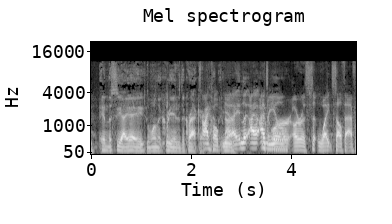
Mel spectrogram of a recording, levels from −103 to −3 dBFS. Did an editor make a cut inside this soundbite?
yes; 2 cuts; at 1.1 s, 3.5 s

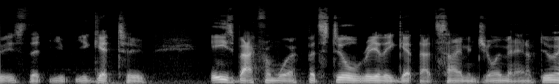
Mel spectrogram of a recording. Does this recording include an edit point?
no; 0 cuts

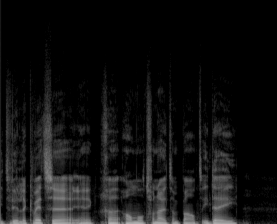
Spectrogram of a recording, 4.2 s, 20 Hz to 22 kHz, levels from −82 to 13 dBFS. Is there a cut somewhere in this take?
yes; 3 cuts; at 1.1 s, 1.4 s, 2.5 s

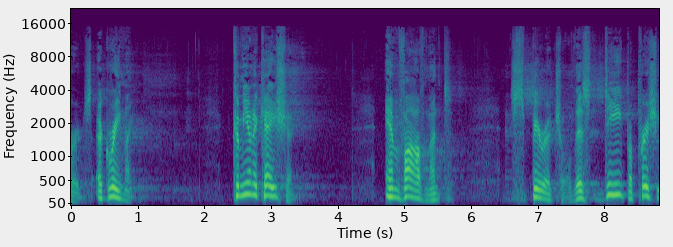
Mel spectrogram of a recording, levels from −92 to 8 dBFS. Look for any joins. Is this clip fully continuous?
no; 1 cut; at 6.5 s

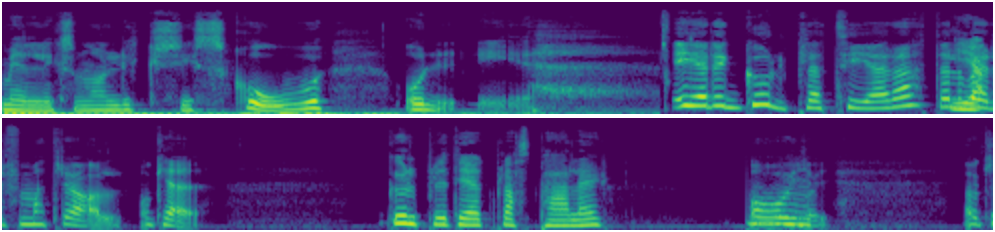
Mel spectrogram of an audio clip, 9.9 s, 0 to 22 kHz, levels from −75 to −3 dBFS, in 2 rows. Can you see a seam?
yes; 2 cuts; at 3.3 s, 9.0 s

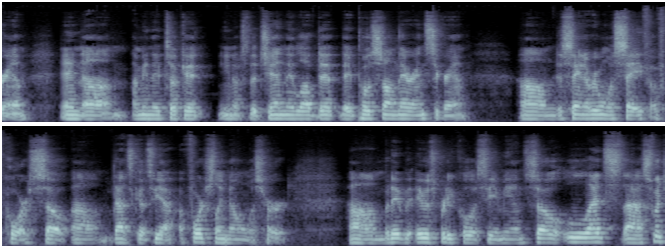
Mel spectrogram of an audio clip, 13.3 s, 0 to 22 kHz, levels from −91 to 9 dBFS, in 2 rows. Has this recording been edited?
no; 0 cuts

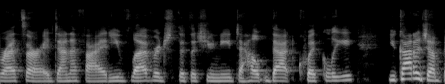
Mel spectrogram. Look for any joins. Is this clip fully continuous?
no; 3 cuts; at 1.1 s, 1.9 s, 2.7 s

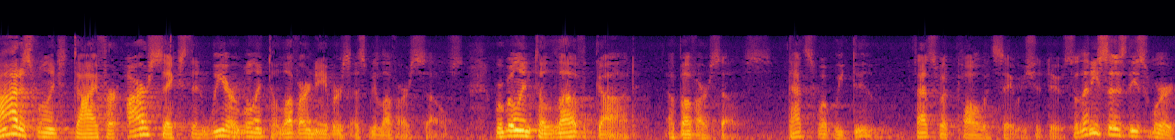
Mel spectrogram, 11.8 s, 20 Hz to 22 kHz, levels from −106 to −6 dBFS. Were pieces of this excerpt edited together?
yes; 3 cuts; at 6.5 s, 7.8 s, 9.1 s

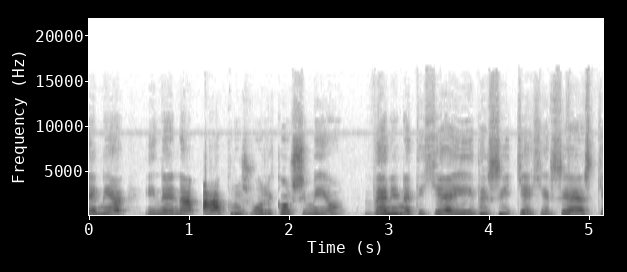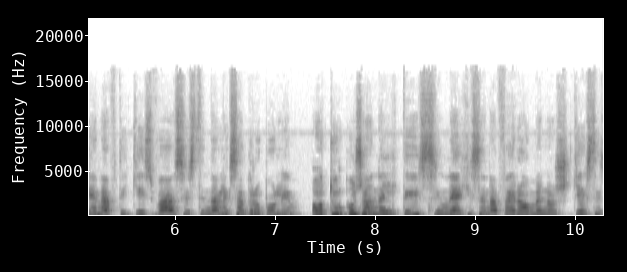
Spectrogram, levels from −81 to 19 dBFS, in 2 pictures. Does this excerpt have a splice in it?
yes; 1 cut; at 2.7 s

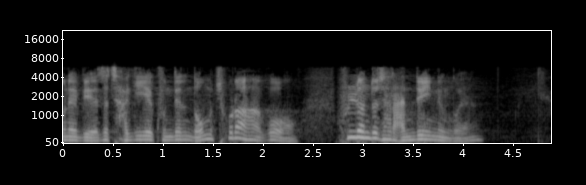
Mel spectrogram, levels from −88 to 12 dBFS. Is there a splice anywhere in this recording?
no; 0 cuts

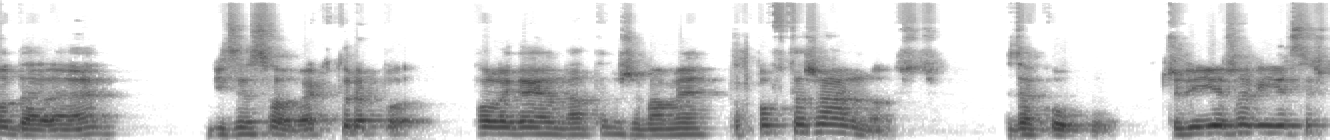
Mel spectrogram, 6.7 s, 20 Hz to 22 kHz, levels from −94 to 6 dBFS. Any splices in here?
yes; 1 cut; at 5.8 s

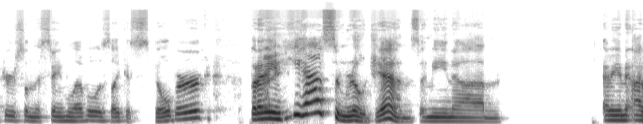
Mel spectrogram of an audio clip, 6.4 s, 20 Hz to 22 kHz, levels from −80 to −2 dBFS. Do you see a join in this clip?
no; 0 cuts

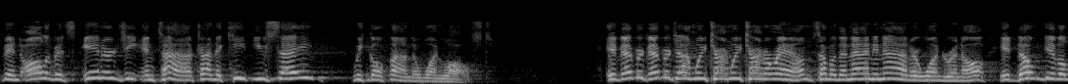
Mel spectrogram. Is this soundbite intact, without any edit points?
no; 3 cuts; at 3.7 s, 6.5 s, 7.3 s

